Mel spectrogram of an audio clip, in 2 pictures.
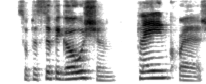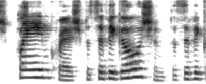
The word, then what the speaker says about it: Pacific Ocean: And then Pacific Ocean again is a name, and we learned with names we always stress the second word. So Pacific Ocean, plane crash, Pacific Ocean, Pacific Ocean.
